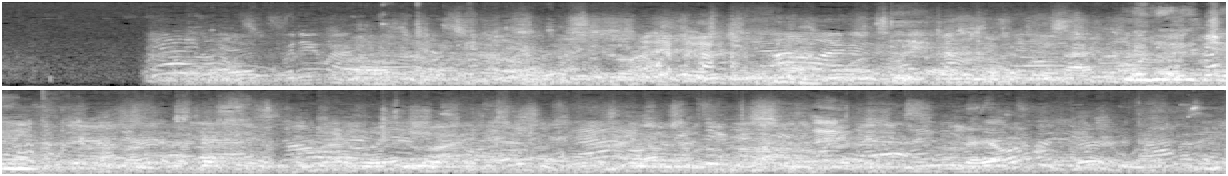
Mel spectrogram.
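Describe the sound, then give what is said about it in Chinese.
Dense cocktail-party crowd babble from many overlapping voices, steady and fairly loud throughout, with no single voice standing out, after a brief quiet moment at the start. “在这样一个很嘈杂的环境当中，对我们人类来讲，我们是还是比较容易呃关注到我们想听的一个人的说说话呃话音当中的。”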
